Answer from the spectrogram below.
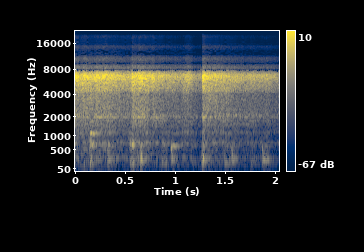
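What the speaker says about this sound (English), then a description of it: "We're getting all this in this big pot right now" Food tumbles and stirs into a big pot of pasta e fagioli over a steady sizzle, with a few soft scrapes and plops close by and no talking.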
